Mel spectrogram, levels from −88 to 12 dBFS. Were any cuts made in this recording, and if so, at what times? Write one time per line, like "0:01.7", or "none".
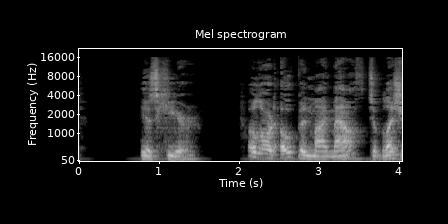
0:02.0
